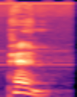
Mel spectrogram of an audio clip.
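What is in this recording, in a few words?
"pem" Nigerian Pidgin, male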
